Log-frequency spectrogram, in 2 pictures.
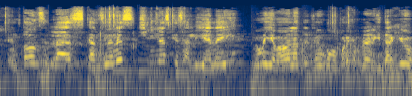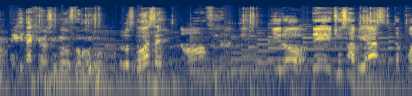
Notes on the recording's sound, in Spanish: Sorry por el audio es que mi amigo está muy feo y por eso no lo pude editar tanto.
